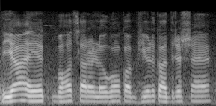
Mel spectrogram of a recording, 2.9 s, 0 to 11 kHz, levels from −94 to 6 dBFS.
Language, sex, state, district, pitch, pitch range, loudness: Hindi, male, Jharkhand, Palamu, 155 Hz, 150-160 Hz, -18 LUFS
